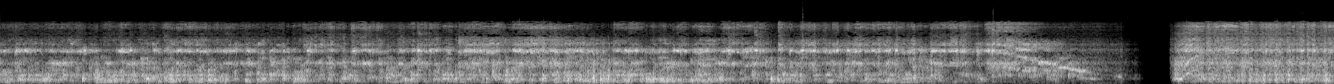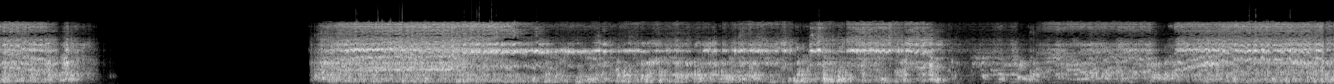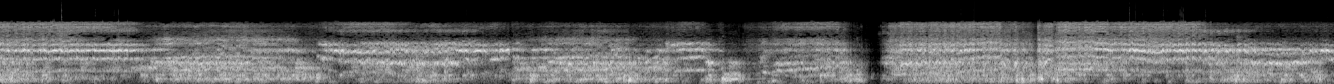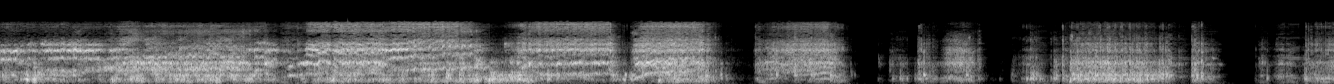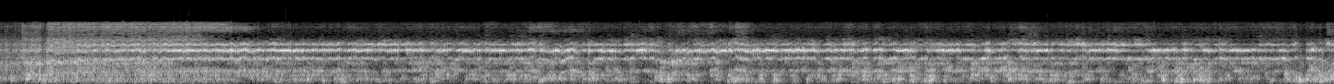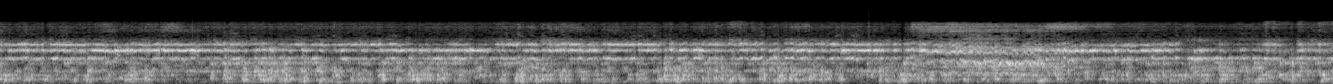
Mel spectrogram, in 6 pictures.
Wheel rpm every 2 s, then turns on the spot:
230, 230, 230, 230, 230, 100, 130, 50, 40, 210, 230, 170, 20, 140, 160, 160, 160, 40, 70, 160, 160, 130, 60, 50, 20, 10, 20, 100, 160, 160, 160, 160, 160, 160, 160, 160, 160, 160, 160, 160.
34-36 46-54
